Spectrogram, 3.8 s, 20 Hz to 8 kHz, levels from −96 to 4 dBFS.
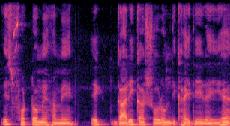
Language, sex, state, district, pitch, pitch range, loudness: Hindi, male, Assam, Sonitpur, 125 Hz, 110-135 Hz, -19 LUFS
